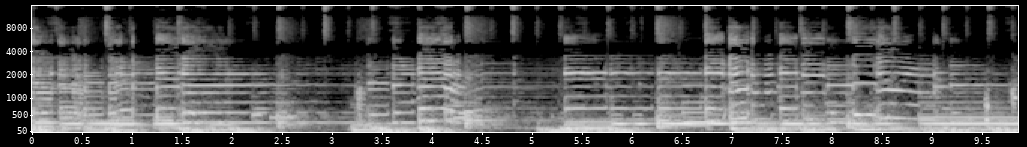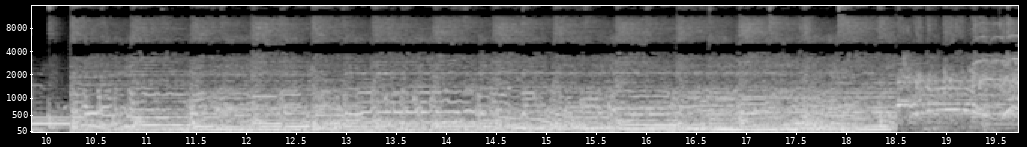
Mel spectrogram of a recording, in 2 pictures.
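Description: Live rock band playing, led by an electric guitar line with bent notes over bass and drums. About ten seconds in, the sound changes abruptly to a dense, full band texture with cymbals.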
